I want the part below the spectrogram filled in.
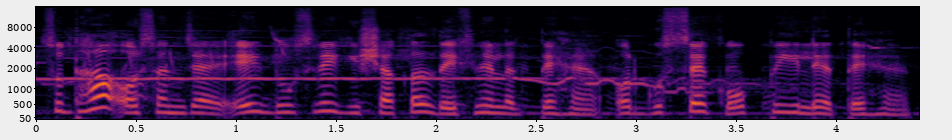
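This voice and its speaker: Female storyteller, scripted narration, loud music bed underneath. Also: medium pitch, wildly swooping pitch, moderate pace.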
